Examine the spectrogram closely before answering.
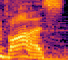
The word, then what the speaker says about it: vase: I said vase, but it's also vase. I don't know, I just swap between the two. Both pronunciations are correct.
